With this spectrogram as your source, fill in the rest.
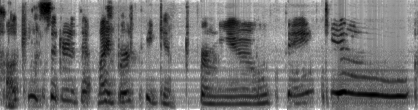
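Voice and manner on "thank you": high, louder, overwhelmed thank you; emotional thanks. Real, not acted. Vlogger thanking the shop owner, overwhelmed and loud. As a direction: call out your thanks, moved.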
